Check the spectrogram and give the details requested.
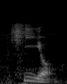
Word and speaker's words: kio: Okay, so the word for what in Esperanto is kio. Kio. And it's spelled K-I-O.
